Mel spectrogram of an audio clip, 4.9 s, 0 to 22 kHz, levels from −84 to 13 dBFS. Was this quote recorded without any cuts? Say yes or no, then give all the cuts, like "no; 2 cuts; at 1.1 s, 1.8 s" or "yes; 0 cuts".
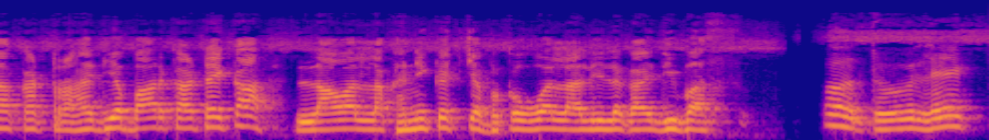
no; 1 cut; at 3.9 s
